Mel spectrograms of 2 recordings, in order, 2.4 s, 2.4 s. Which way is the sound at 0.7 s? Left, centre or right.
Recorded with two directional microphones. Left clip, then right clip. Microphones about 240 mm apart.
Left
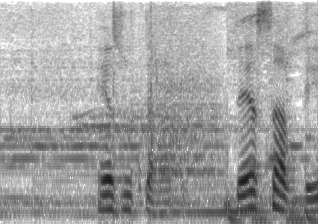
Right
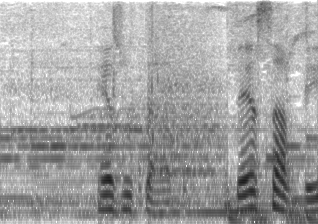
Centre.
